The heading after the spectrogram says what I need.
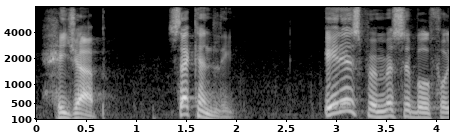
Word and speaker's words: hijab: And I know in France they don't pronounce the H when it is in the beginning of the word, as in hotel or hello.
